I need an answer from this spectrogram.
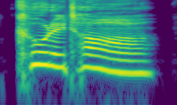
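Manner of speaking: very high imitation of a woman; mimicking woman's voice. Streamer mimicking pronunciation clip, high woman's voice.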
